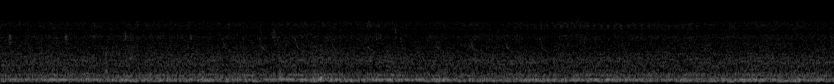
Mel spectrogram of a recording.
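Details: Honey bees from an established hive in Michigan, busy on the first warm spring day while gathering pollen from tree buds; a steady low humming drone runs throughout, with soft scattered buzzes above a hissy background.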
